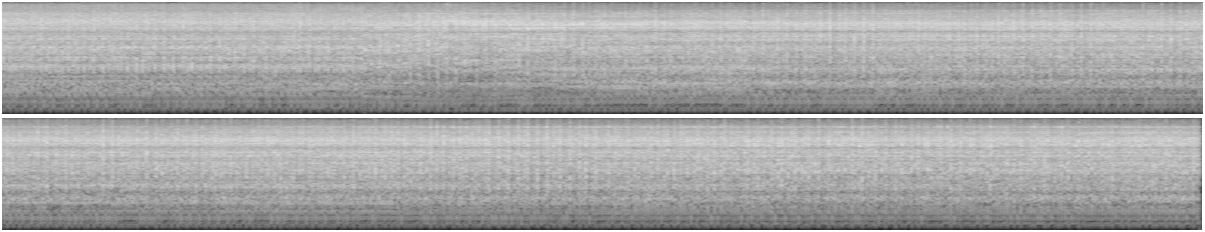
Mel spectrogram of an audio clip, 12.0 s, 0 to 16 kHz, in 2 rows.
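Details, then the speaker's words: Echo CS 4500 chainsaw, long shelved, carb rebuilt, high-speed needle adjusted: it holds a high, even buzz at full throttle through the cut without surging or bogging; it now operates well. "so uh the chainsaw is new for me but now it seems to be a operating uh good to uh to work good"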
